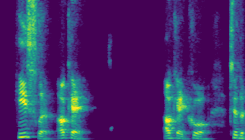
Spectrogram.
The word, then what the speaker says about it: Heaslip: I'm very pleased to welcome the amazing women's physique proathlete, Wendy, and I didn't I forgot to ask pronunciation your last name. He slip. Heeslip.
